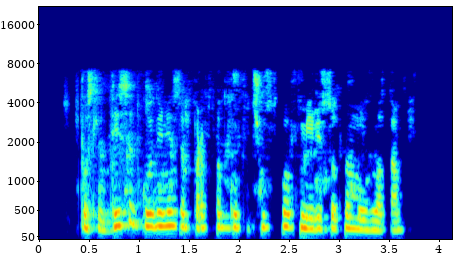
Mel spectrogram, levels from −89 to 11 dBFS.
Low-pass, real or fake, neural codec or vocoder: 7.2 kHz; real; none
